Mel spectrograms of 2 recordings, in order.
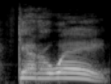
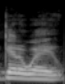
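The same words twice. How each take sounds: First: A louder, higher get away; retold yell. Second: Loud get away, clipped short; retold yell. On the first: Steve shielding the grenade, yelling at Carter to get away. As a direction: call her off, urgent. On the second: Steve over the grenade, yelling at Carter. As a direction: warn her off, urgent.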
